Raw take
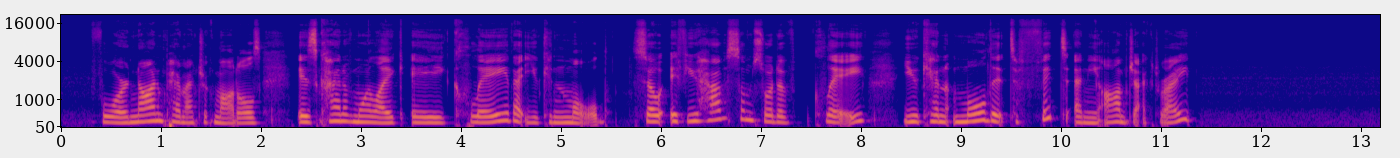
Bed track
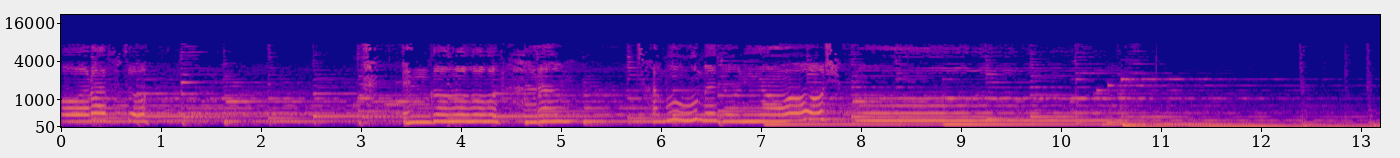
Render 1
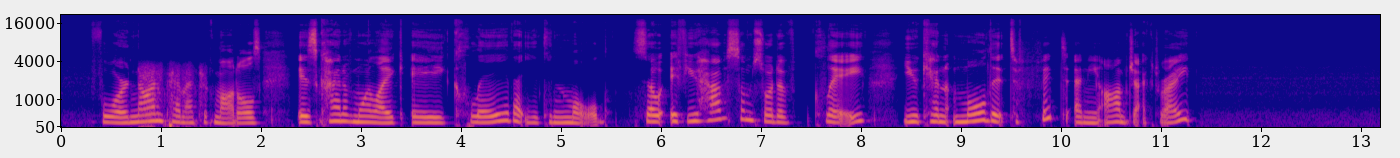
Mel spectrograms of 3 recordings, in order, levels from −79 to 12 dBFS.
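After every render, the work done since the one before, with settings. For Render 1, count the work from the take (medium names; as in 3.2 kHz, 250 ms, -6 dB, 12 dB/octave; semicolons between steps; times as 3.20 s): 0.77–1.47 s: CVSD coder 16 kbps; 4.04–5.90 s: Butterworth band-stop 2.9 kHz, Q 0.5; 9.59–10.65 s: Bessel low-pass 3 kHz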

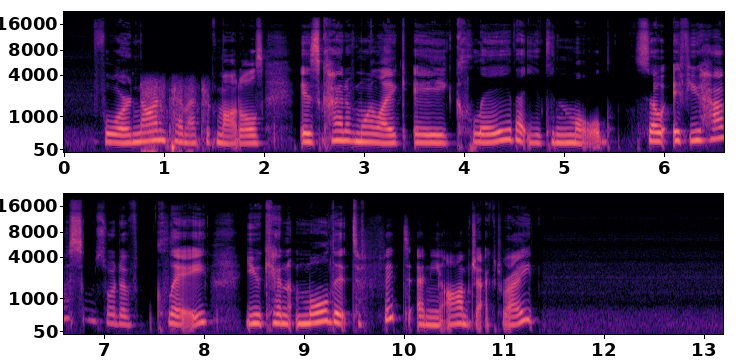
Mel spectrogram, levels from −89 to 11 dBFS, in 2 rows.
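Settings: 6.59–7.24 s: slow attack 650 ms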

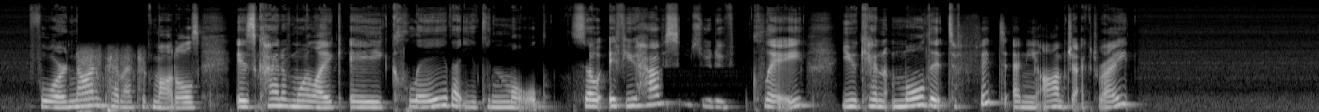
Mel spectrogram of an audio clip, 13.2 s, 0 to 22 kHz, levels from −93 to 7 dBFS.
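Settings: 6.65–7.34 s: spectral replace 440–1900 Hz after; hum notches 50/100/150/200/250/300/350 Hz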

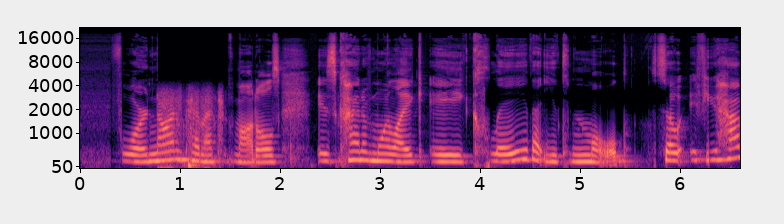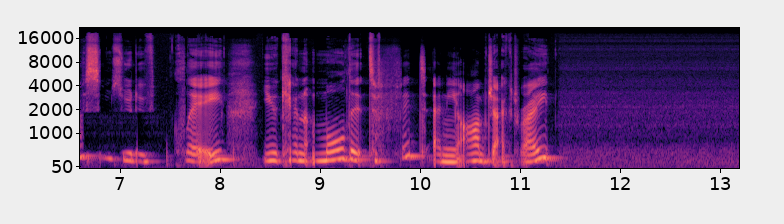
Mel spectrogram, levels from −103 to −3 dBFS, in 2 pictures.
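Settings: compression 12:1, threshold -24 dBFS, peak gain reduction 11 dB; slow attack 106 ms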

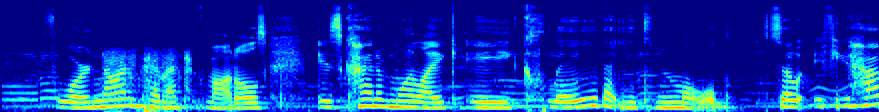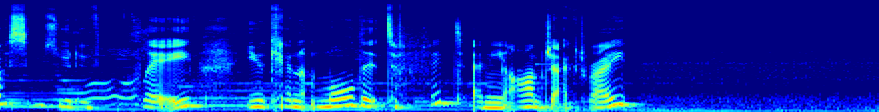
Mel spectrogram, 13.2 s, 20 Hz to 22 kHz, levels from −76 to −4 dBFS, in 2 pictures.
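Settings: add bed track -26.5 dB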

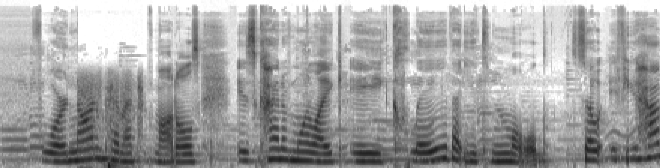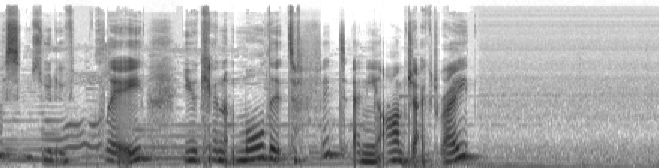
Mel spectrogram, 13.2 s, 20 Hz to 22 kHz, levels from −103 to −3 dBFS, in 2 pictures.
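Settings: trim +8 dB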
